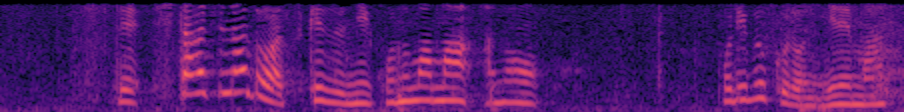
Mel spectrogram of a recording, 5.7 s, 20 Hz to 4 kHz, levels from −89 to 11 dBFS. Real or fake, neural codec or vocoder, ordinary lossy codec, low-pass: fake; vocoder, 44.1 kHz, 80 mel bands, Vocos; none; 3.6 kHz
